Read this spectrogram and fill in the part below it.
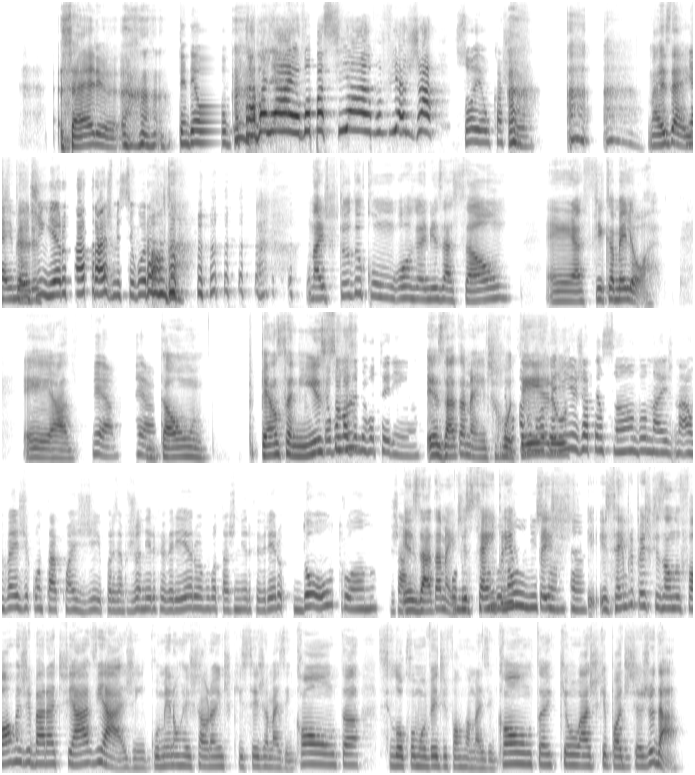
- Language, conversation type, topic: Portuguese, advice, Como planejar férias divertidas com pouco tempo e um orçamento limitado?
- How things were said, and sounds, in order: laugh; other background noise; put-on voice: "eu vou trabalhar, eu vou passear, eu vou viajar"; laugh; chuckle; laughing while speaking: "segurando"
